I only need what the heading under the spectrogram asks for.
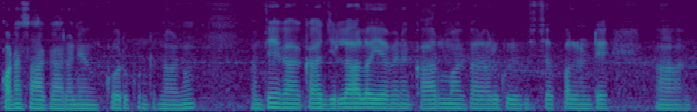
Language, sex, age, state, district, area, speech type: Telugu, male, 60+, Andhra Pradesh, Chittoor, rural, spontaneous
